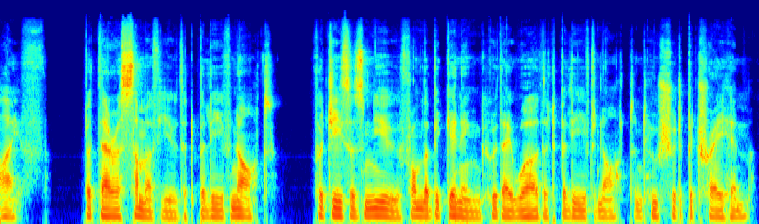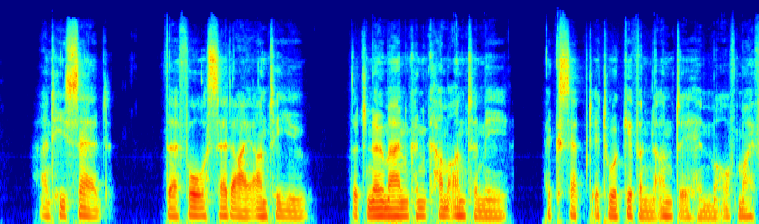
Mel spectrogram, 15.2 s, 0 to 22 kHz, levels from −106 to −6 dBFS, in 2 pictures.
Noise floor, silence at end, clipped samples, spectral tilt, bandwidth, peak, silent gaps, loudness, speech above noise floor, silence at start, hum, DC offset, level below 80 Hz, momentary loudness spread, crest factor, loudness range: -73 dBFS; 0 s; under 0.1%; -4.5 dB/octave; 15.5 kHz; -8 dBFS; none; -27 LUFS; 46 dB; 0 s; none; under 0.1%; -46 dBFS; 12 LU; 20 dB; 4 LU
